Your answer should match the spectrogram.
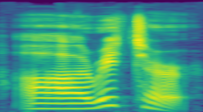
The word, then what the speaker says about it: rhetor: rhetor 여기서 H가 이제 묵음입니다. 발음이 되지 않고요.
